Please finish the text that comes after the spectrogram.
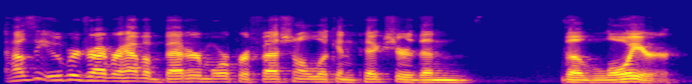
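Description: A man's voice: mid-range voice, moderate pace, pushed and bright, lo-fi sound. A man co-hosting a podcast with blunt, profane, casual commentary. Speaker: podcast co-host.

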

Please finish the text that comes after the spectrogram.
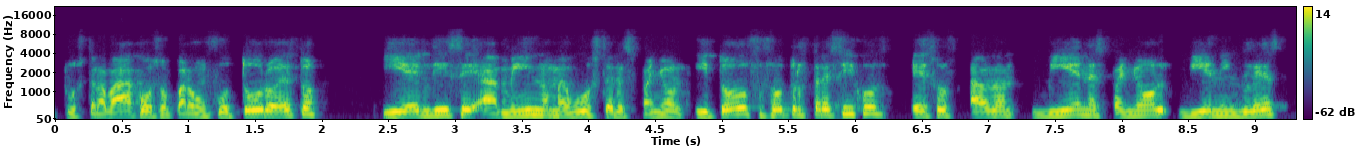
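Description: A man's voice: fairly high pitch, darkish tone, no room sound, muffled recording. A man with a Mexican accent chatting casually as a co-host, talking in a rambling, repetitive way. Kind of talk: casual chat.

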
